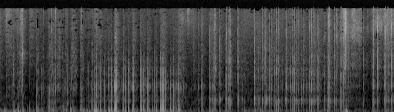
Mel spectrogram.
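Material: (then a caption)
Paper. Fingertips and nails tap rapidly on the card cover of a blue paperback book with a solid paper block, which is then held overhead and tapped again. The result is a dense stream of short, dull, low thuds with crinkly clicks, and each tap dies away almost at once.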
